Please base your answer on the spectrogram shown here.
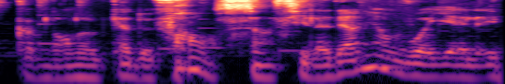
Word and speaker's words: France: qui ont plusieurs syllabes, si le E est final, le E est muet. Donc clairement, vous n'allez pas dire françeux, vous allez dire France, parce que vous allez mettre l'accent tonique sur la dernière voyelle qui sonne, et cette voyelle, c'est la voyelle nasale en.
